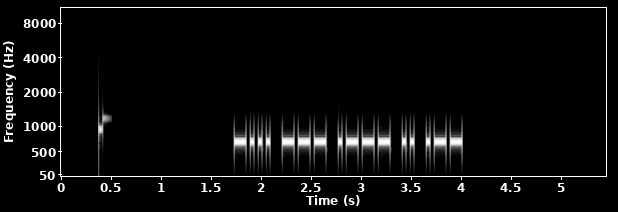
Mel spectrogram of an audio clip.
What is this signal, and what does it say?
Morse code, heard as a keyed tone, about 30 wpm, 700 Hz. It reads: BOJIW
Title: Code Groups - 5 Letters - 30wpm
